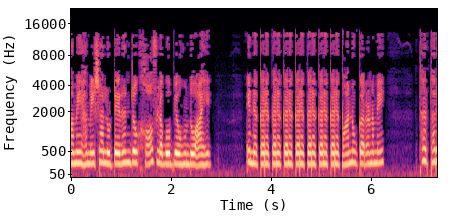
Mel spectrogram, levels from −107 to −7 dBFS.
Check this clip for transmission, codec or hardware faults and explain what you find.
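Two faults are present: codec damage across the whole speech recording and a repeating loop near the middle.

AAC compression runs throughout. Nothing remains above 14.1 kHz, and the damage is plainly audible as dullness and a warbling, smeared texture. This likely comes from AAC-LC at a low bitrate, which fits around 32 kbps. Unlike a simple low-pass filter, the coder also smears detail below the cut-off.

A broken-record loop runs from 3.87 s to 5.43 s. A 0.23 s fragment repeats seven times back to back. The likely cause is a stalled player or stream resending its last held fragment, so the audio from that stretch is lost. Unlike echo, each repeat is exact and the level stays the same.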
